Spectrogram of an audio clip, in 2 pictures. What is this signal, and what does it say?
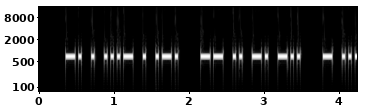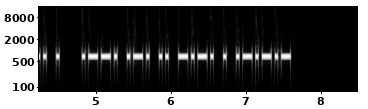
Morse code, heard as a keyed tone, about 28 wpm, 700 Hz. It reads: NEVER MIND THE PRICE.
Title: Sentences from Top 1000 Words - Review Part 4 - 28wpm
